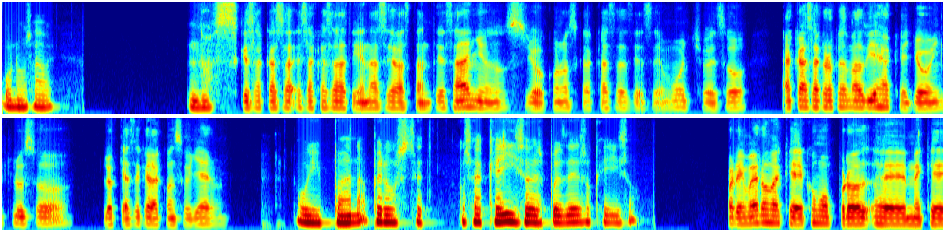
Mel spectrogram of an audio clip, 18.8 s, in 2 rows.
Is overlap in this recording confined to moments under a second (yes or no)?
yes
